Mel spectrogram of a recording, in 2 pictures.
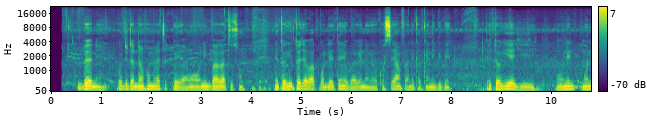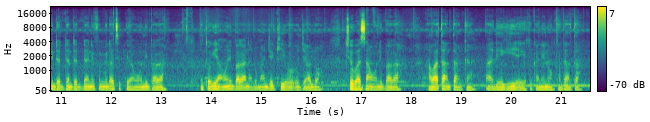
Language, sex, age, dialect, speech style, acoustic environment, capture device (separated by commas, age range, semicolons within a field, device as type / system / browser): Yoruba, male, 25-34, Nigeria - Kano, tired, appliances, mobile / Linux / Chrome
